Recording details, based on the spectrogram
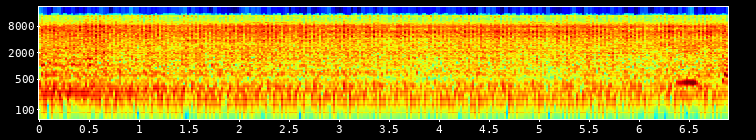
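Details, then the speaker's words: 1973 Terra Jet fitted with a replacement single-cylinder engine from a Craftsman lawnmower, throttle on a snowmobile cable and choke on the console: just after starting it holds a steady, even chatter at constant speed with no misses or surging; normal running. "we're going to start it up here for you so you can hear it run"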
